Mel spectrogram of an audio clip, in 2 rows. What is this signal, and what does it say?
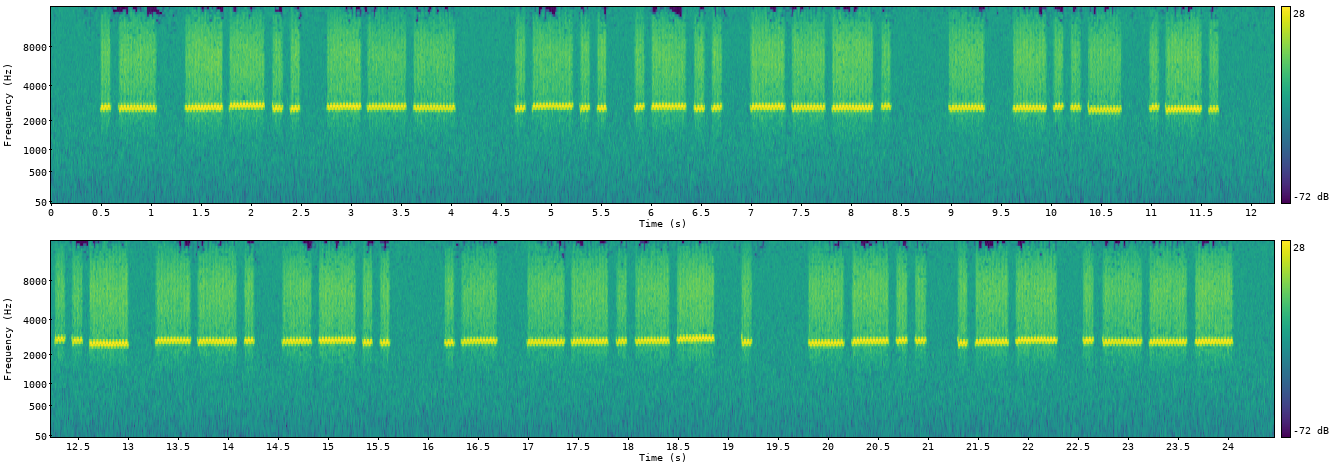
Morse code (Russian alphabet), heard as a whistle, hand-sent with a straight key, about 14 wpm. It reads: АЗО ЛЛЧ ТЬР УГЗ АЪЕ ЗВЙ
